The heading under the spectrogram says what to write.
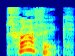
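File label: "trophic", British English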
